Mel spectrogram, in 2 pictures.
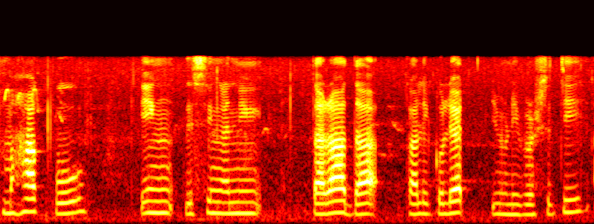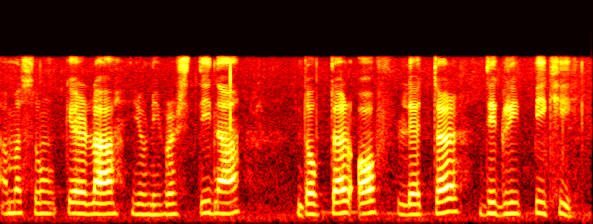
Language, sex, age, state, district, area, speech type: Manipuri, female, 30-45, Manipur, Kangpokpi, urban, read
